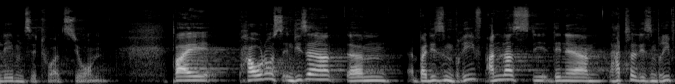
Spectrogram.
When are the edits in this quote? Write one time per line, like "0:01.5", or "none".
0:01.7
0:04.0
0:04.9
